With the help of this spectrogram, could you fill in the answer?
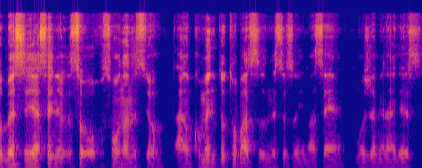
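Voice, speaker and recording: Very fast talk from a man, quiet background behind him. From Japan, Yamagata (Yonezawa); Yamagata, Japan. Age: 40s. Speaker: YouTuber, live streamer. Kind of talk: casual live stream chat reading comments. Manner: hesitant, many fillers and laughs. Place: home room.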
